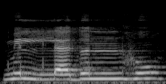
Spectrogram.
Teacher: نون پر جزم ہے، نون ساکن ہوگا، نون ساکن کے بعد حروف ادغام سے لام آ کر ہے، اس لیے بغیر غنہ کے ملا کر پڑھیں گے۔ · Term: ادغام بلا غنہ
